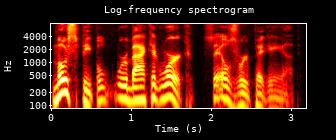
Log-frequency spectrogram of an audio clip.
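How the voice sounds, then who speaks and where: An actor playing a solemn, foreboding storyteller in an old-time radio drama, with grave, theatrical, measured phrasing. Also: male voice, mid-range voice, very animated, darkish tone, no echo, studio quality. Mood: measured, ominous. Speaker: dramatic narrator.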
